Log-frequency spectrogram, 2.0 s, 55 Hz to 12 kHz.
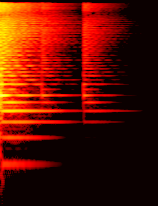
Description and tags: Delayed melodic mallet highpassed 115 bpm E2
This sample is part of the "K5005 multisample 03 Delayed melodic mallet highpassed 115 bpm"
sample pack. It is a multisample to import into your favorite sampler.
It is a short electronic sound with some delay on it at 115 bpm.
The sound is a little overdriven and consists mainly of higher
frequencies. In the sample pack there are 16 samples evenly spread
across 5 octaves (C1 till C6). The note in the sample name (C, E or G#)
does indicate the pitch of the sound. The sound was created with the
K5005 ensemble from the user library of Reaktor. After that normalizing and fades were applied within Cubase SX.
delayed, electronic, mallet, multisample, reaktor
